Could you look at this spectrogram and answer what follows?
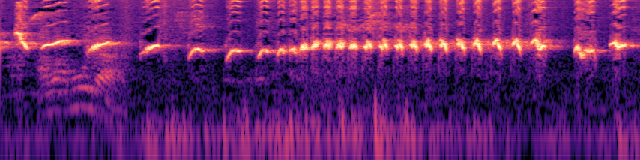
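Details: Greater green leafbird (cucak ijo) singing hard to provoke rival birds. A few scattered slurred whistles lead into a fast, even trill of rising chirps, over faint low background rumble.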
